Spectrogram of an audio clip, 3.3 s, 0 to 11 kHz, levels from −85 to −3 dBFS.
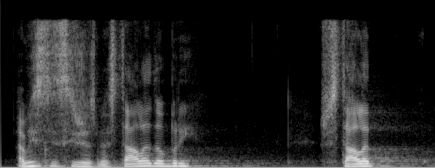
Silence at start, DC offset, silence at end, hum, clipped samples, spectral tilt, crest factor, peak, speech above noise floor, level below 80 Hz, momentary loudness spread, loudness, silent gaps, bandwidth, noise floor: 0.15 s; 3%; 0.3 s; none; under 0.1%; -6.5 dB/octave; 18 dB; -6 dBFS; 33 dB; -58 dBFS; 16 LU; -22 LUFS; none; 10 kHz; -54 dBFS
